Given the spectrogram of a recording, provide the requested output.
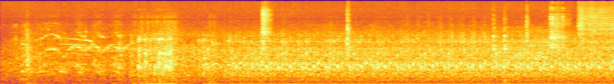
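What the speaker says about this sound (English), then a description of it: "Hop into the truck here and take this to the bin." Truck in a farming video game backing up, a steady engine drone with faint intermittent reversing beeps and a brief louder rumble early on, no talk.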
